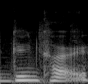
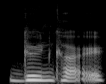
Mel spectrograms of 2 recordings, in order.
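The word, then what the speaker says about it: Gunko: and we're introduced to gonko yes apparently that is how you say her name gonko her appearance is already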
